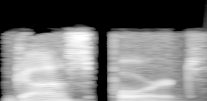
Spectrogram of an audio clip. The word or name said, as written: Gosport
